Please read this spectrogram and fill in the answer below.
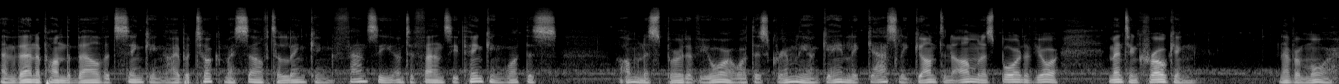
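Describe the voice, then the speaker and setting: At a moderate pace, a man with an Irish accent speaks in a fairly low voice with fairly even intonation. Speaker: streamer. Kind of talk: poetry reading. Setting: live stream.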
